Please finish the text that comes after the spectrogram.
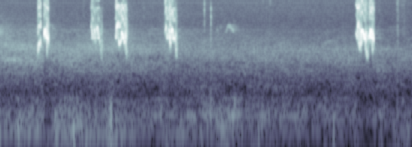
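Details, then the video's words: Four male budgerigars kept outside: short, sharp, scratchy chirps in small bursts, some doubled, spaced irregularly over a few seconds, with a low steady background hum. "Four Male Budgies/Parakeets Outside"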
